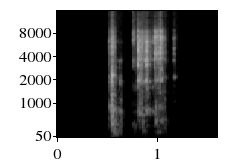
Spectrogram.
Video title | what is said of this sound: Tuesday LIVE Sale | It sounds like glass. It's amazing.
